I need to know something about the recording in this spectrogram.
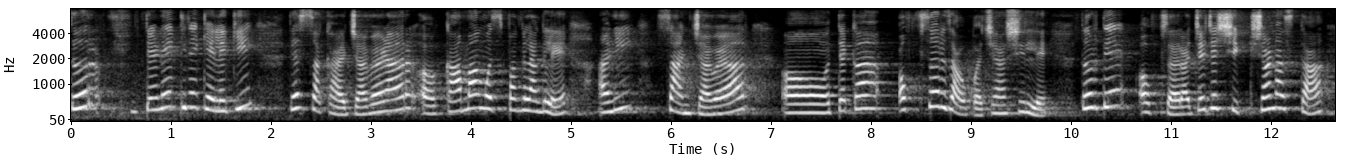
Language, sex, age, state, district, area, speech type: Goan Konkani, female, 18-30, Goa, Tiswadi, rural, spontaneous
